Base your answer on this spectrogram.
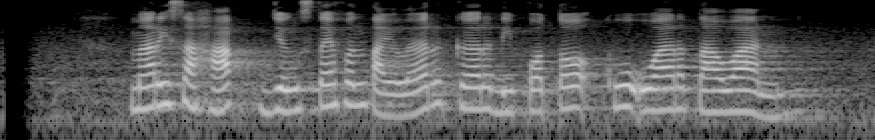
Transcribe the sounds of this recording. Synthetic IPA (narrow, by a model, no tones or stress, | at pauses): maɾisahak̚d͡ʒɨŋst̪ɛfənt̪ailərkɨrdipɔt̪ɔkuwart̪awan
